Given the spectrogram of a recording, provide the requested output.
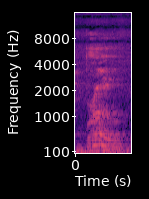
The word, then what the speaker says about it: Bro: I was told by Bird on the way down here uh that bro that it's pronounced bro, not broad.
